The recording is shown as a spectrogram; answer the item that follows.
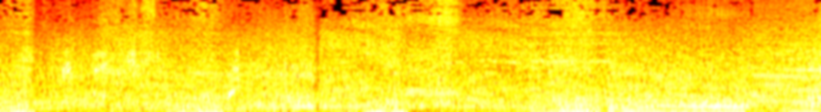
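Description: Race-car engine sounds from an animated film soundtrack, mixed with music and played backwards, so the engine notes and swells run in reverse.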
